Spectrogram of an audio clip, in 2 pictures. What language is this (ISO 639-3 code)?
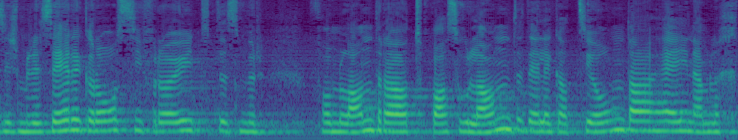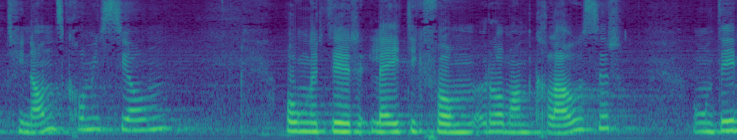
gsw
